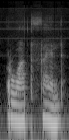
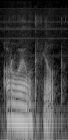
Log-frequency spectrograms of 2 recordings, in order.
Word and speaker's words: Roitfeld: так як Карін француженка то її саму Я називаю так як вона і зветься з народження Карін руатфель а бренд зареєстрований в Сполучених Штатах Америки принаймні так говорить фрагрантика тому назву бренду я вимовляю англійською Карін roроyлfield бренд розпочав свою роботу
